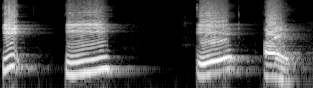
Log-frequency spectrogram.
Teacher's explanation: जीभ के प्रयोग के आधार पर स्वर 3 प्रकार के होते हैं, जिसमें पहला नंबर है अग्र स्वर, जिसमें इ, ई, ए, ऐ, ये 4 स्वर अग्र स्वर कहलाते हैं, जिनको बोलने में जीभ का आगे वाला भाग प्रयुक्त होता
